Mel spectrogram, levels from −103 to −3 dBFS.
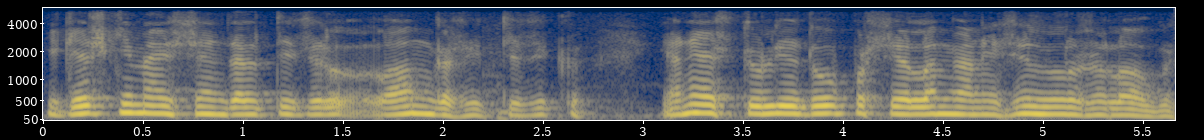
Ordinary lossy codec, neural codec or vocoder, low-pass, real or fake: none; vocoder, 44.1 kHz, 80 mel bands, Vocos; 5.4 kHz; fake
